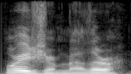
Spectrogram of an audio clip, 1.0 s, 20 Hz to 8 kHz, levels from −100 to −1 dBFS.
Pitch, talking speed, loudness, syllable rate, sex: 135 Hz, 245 wpm, -16 LUFS, 6.5 syllables/s, male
